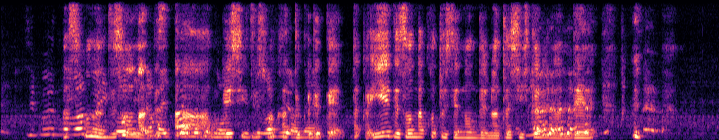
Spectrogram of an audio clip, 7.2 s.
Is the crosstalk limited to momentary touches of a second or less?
No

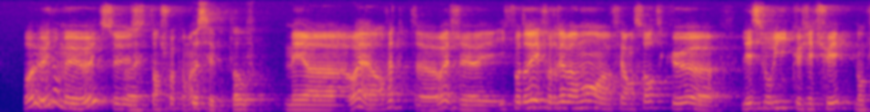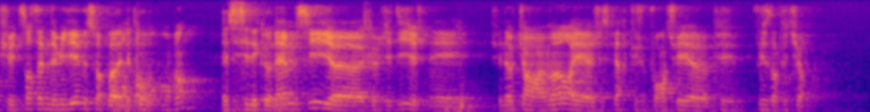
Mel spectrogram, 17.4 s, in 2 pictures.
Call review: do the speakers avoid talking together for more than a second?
Yes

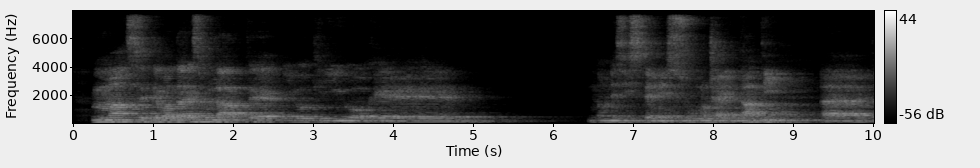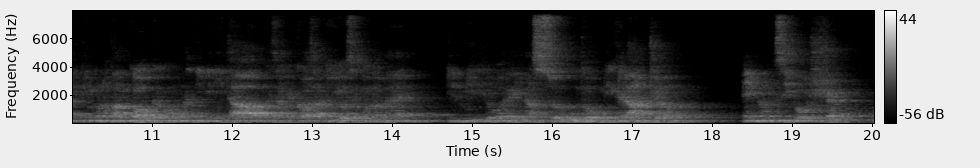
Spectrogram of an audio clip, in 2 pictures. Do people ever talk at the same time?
No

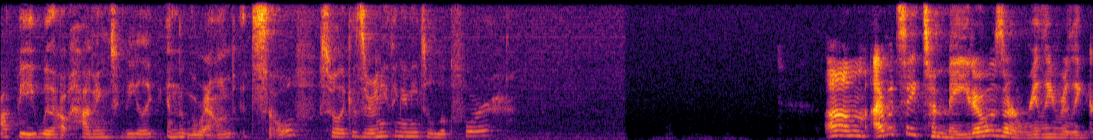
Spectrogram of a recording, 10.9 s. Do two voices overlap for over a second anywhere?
No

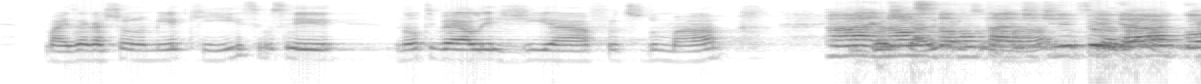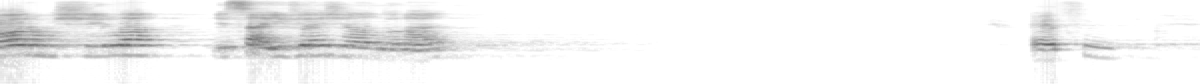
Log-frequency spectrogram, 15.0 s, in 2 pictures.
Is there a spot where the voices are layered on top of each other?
Yes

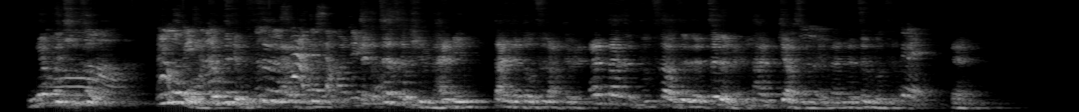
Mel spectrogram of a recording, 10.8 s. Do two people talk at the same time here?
Yes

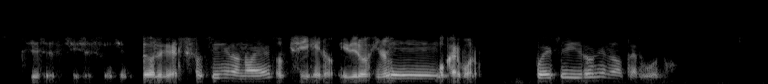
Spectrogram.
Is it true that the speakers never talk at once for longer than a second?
Yes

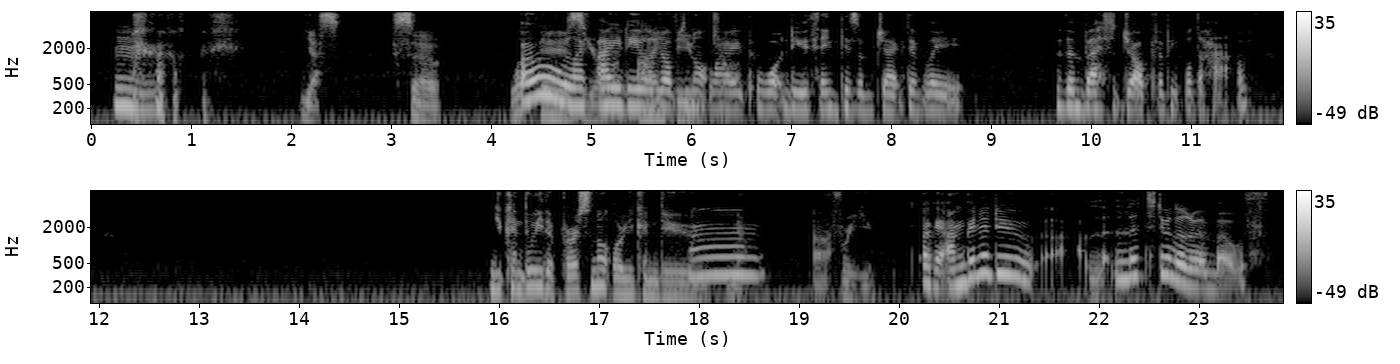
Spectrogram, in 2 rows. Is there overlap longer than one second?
Yes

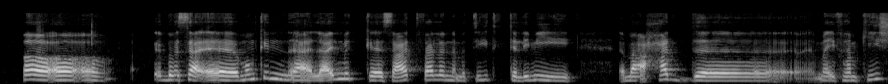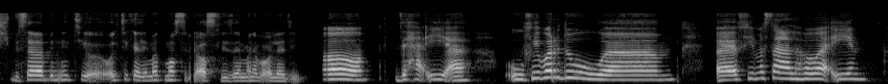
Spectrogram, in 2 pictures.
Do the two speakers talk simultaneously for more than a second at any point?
No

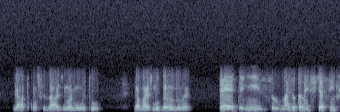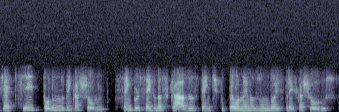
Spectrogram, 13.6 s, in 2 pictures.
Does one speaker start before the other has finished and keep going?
No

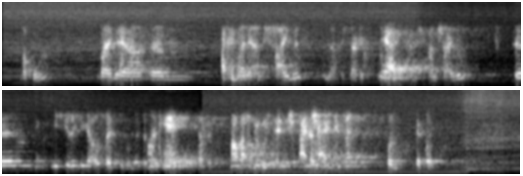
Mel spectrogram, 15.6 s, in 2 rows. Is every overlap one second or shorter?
Yes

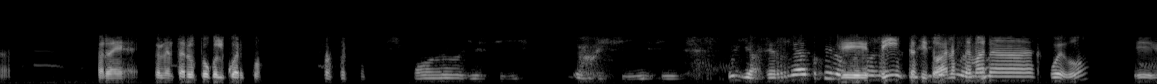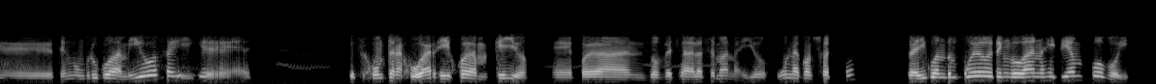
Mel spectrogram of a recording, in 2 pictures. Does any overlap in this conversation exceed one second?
Yes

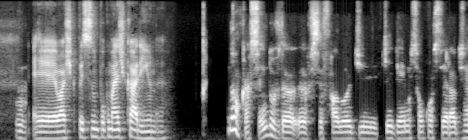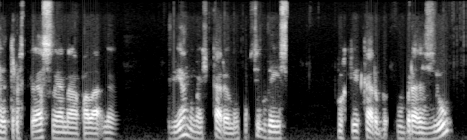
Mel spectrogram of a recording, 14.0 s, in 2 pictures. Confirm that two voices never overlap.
Yes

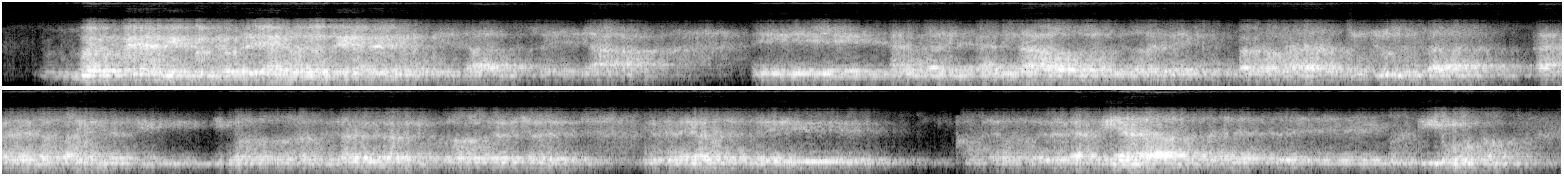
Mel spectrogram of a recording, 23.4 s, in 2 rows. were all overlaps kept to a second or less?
No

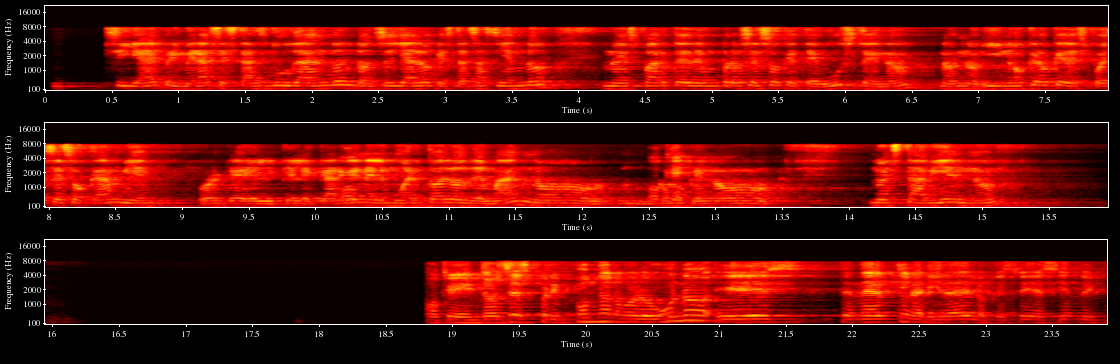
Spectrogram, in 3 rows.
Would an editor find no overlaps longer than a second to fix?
Yes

